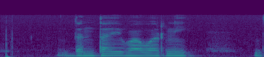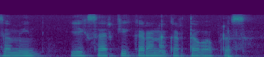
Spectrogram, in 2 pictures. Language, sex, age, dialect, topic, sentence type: Marathi, male, 25-30, Northern Konkan, agriculture, statement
